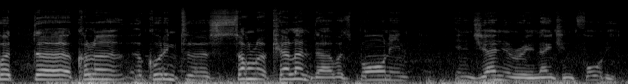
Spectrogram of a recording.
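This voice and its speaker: A man keeps a moderate pace as audible room echo and noticeable background noise fill the space around him. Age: 80s+. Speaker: hiker. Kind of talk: casual chat. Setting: outdoors. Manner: halting.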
